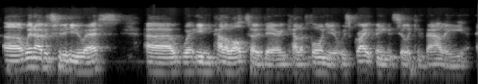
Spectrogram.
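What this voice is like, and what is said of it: Australian accent. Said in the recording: “I was Australian, that's where the accent comes from.”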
